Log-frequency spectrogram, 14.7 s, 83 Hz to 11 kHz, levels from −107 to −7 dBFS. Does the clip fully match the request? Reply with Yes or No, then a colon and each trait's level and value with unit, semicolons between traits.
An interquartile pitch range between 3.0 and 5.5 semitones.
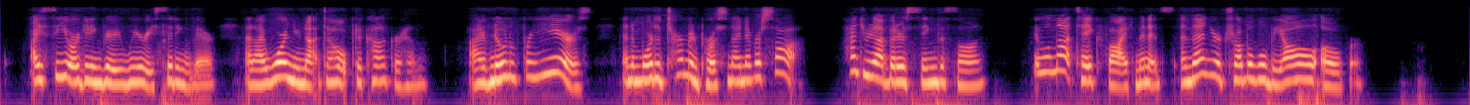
Yes: average, 4.4 semitones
